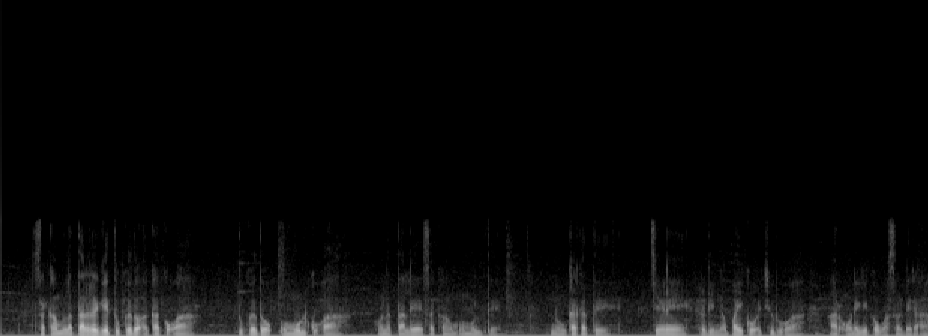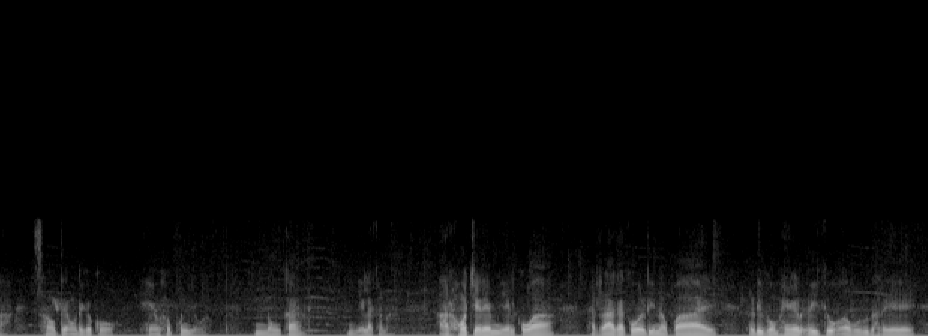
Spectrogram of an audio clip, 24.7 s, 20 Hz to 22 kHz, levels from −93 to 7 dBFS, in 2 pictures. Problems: none marked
